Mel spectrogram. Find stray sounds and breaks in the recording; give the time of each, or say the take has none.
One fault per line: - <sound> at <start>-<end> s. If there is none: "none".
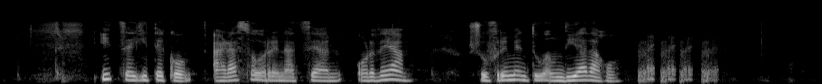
- laugh at 6.4-7.2 s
